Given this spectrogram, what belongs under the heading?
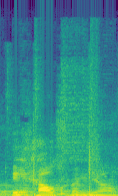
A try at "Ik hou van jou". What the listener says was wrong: No, not German. IK. It's with a K. Not with a G. No. Ik, yeah.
